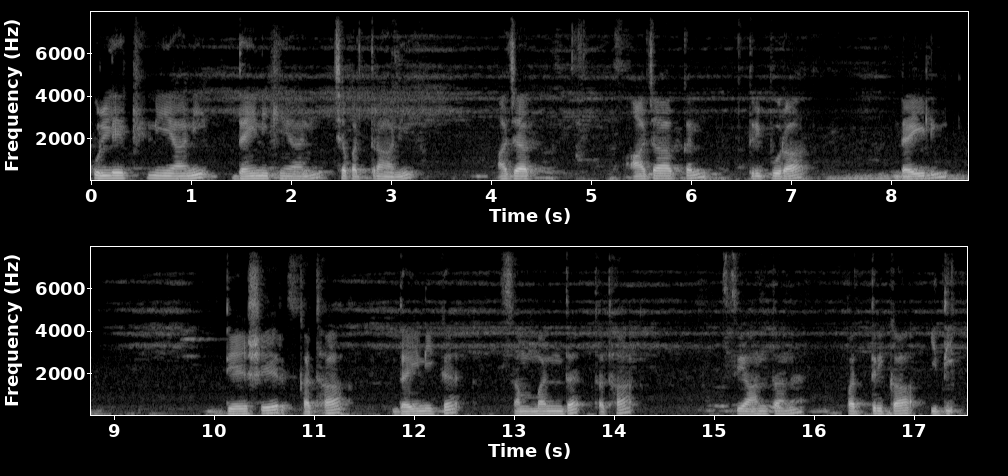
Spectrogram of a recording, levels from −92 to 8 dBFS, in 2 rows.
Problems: background sounds at intervals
